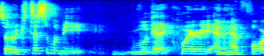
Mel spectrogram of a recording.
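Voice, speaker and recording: Lively intonation marks a man speaking at a very fast pace. Noticeable background noise runs behind him. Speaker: gaming YouTuber. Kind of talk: casual talk to camera.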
